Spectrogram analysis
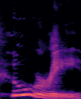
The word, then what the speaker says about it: coup: this us back Cy Cy yep how do you spell that with au so it's c o u p r y and the why is there a p there's a p in coup I know I'm kidding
